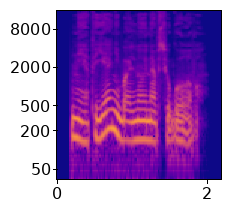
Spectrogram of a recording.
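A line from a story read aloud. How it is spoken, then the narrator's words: Calm objection. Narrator (Russian): спокойно возразил незнакомец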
